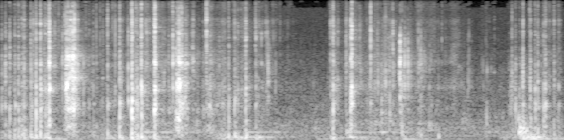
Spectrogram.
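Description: A metal utility-knife blade scrapes and carves curls off a hand-sized solid bar of dry soap, blue outside and white inside, held in one hand, while the shavings pile up. Crisp, dry scraping and crackling comes in irregular bright bursts with short pauses, one longer lull near the middle.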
